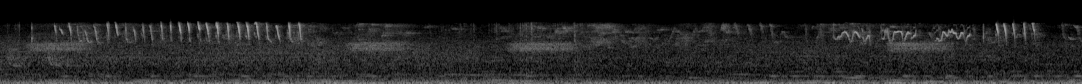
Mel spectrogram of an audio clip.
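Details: Mountain prinia (ciblek gunung) from Cililin learning to sing ngeriwik bren fluently: a quick rattle of high ticking notes rising in loudness, a long quieter pause, then another shorter chattering burst.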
